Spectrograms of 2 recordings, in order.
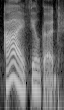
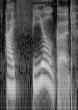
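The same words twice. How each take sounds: First: The stress is on "I". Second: The stress is on "feel".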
